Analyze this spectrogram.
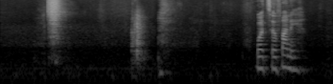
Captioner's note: Noah scoffs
